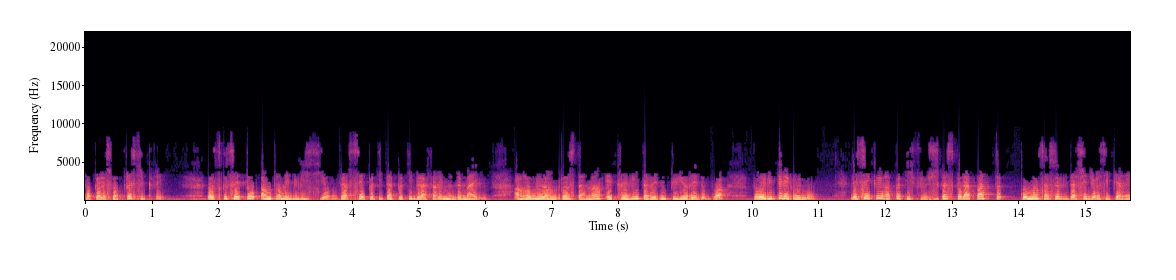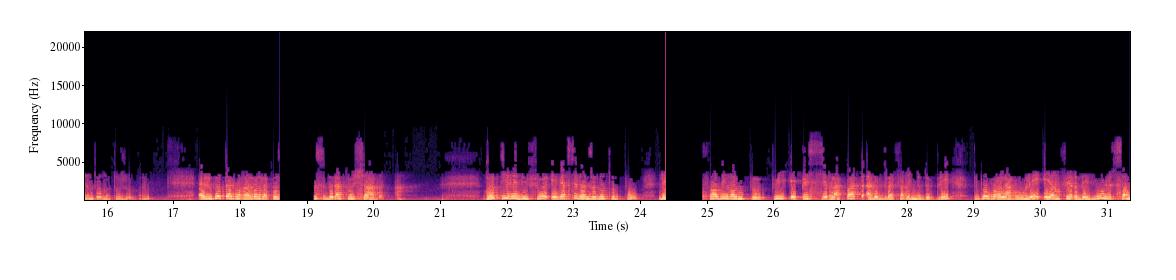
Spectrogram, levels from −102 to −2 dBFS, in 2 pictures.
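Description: At 18.59 to 19.13 s and 24.38 to 24.95 s, a stream reconnect drops the audio out for about half a second (524 ms, then 553 ms) while a fresh decoder starts. Each time the sound resumes roughly 0.4 s further on, skipping material. The waveform flatlines and the spectrogram shows a clean blank column.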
